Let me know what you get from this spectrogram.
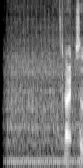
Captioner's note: boat whirring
